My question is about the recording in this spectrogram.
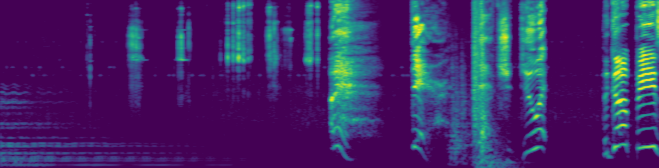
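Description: Cartoon soundtrack: a held musical chord fades out. Then come a few short voice-like calls that slide down in pitch, and a thump.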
